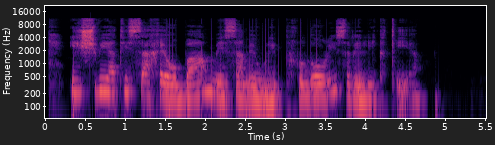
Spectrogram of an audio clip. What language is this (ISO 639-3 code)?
kat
